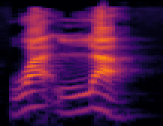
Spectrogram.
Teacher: Далее стоит буква лям с фатхой. Фатха приобретает оттенок я. То есть ва-ля.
